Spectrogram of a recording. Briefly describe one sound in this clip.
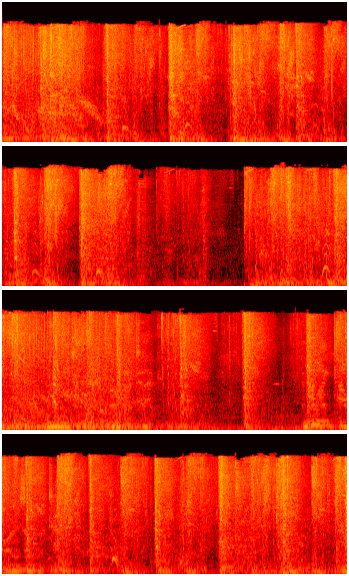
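Game spells and weapons blast and crackle in rapid bursts.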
